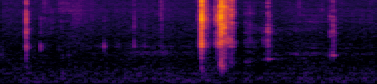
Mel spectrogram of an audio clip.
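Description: Aluminium energy drink can's pull tab being pried open by a finger: two sharp metallic clicks close together just past a second in, with a few fainter clicks around them.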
